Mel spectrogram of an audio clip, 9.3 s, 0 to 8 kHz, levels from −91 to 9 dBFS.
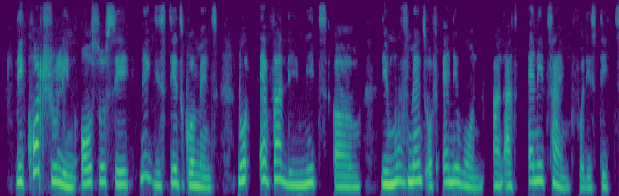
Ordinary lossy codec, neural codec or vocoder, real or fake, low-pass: none; none; real; none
